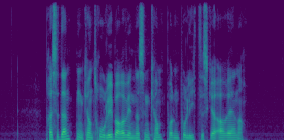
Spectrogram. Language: Norwegian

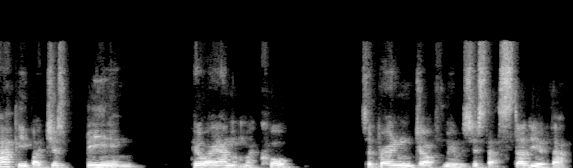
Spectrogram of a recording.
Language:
English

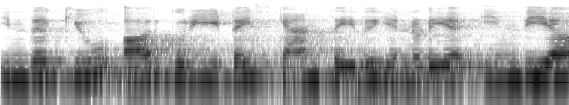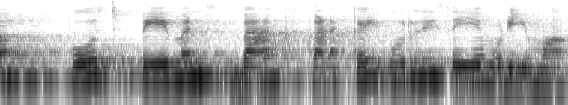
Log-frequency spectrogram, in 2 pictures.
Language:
Tamil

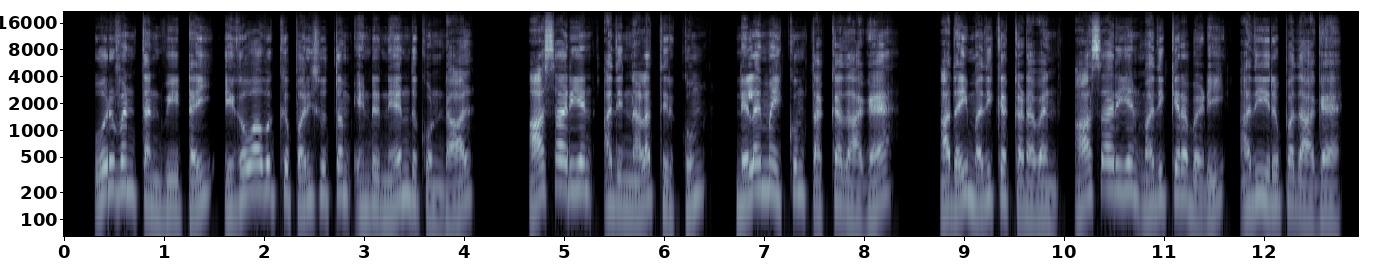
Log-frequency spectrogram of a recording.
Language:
Tamil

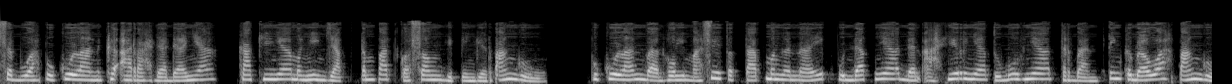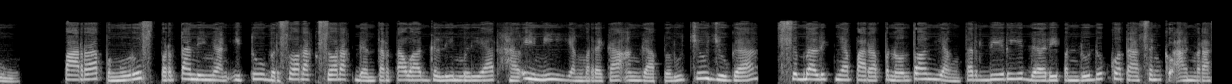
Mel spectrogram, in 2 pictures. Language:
Indonesian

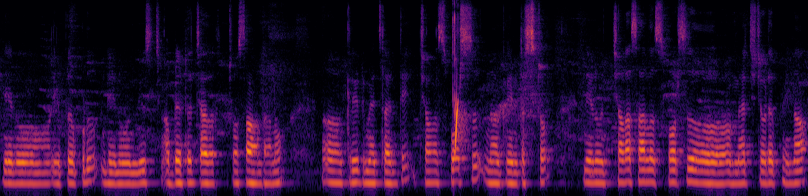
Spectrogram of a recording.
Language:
Telugu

